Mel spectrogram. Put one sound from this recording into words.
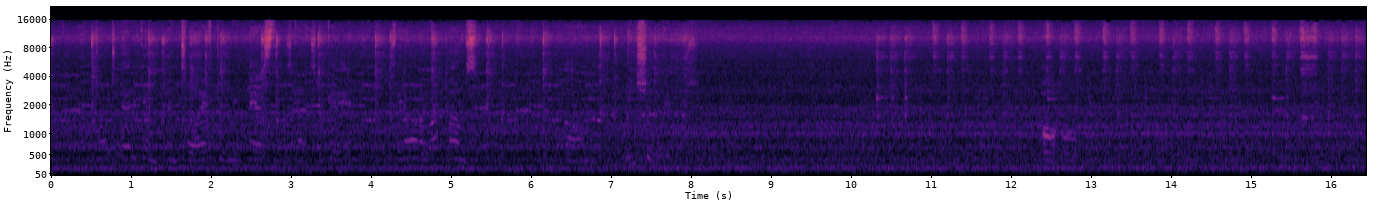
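A car wash machine hums and whirs steadily.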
